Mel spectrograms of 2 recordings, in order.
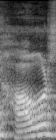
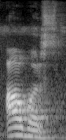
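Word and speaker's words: hours: इसे हावर्स नहीं कहेंगे, यहाँ पर एच फॉर हावर्स, यहाँ पर जो एच है वो साइलेंट रहती है, इस वजह से इसको इंग्लिश में कहते हैं आवर्स, ओके।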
